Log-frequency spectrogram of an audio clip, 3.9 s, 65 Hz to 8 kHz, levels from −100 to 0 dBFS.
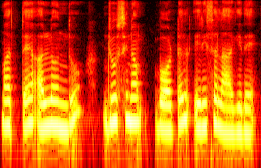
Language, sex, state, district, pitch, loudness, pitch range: Kannada, female, Karnataka, Bangalore, 225 Hz, -14 LUFS, 205-245 Hz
